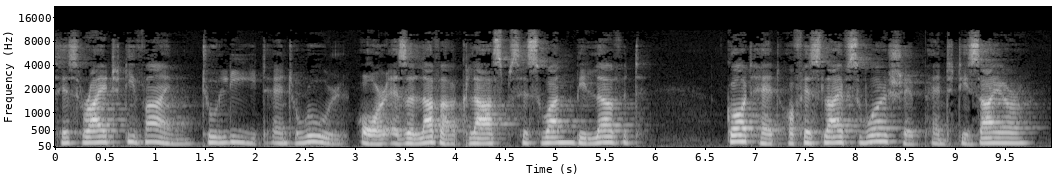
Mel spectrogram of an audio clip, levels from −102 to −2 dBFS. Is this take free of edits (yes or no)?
no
